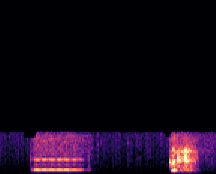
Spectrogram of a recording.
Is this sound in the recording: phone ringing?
yes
